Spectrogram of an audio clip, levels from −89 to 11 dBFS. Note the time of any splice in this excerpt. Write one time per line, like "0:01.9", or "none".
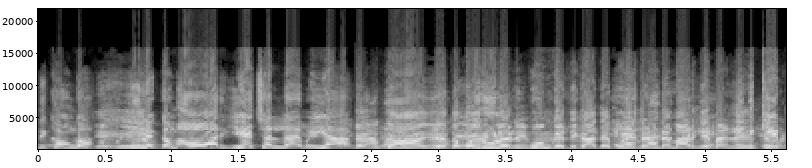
0:02.4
